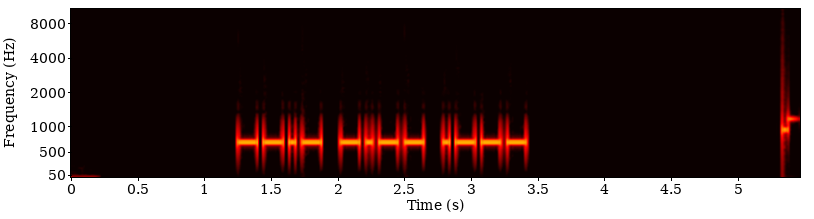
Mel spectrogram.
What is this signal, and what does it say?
Morse code, heard as a keyed tone, about 25 wpm, 700 Hz. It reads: QYJ
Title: USA Call Sign Postfixes - 3 Letters 25wpm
